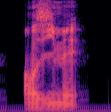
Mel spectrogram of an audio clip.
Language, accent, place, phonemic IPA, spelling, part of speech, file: French, France, Lyon, /ɑ̃.zi.me/, enzymer, verb, LL-Q150 (fra)-enzymer.wav
- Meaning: to add yeast or other sources of enzymes as part of winemaking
